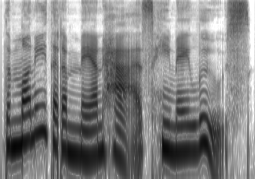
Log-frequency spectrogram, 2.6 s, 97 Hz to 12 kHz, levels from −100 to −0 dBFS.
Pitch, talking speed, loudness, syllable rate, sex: 215 Hz, 210 wpm, -14 LUFS, 4.0 syllables/s, female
